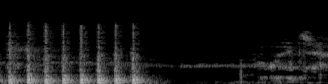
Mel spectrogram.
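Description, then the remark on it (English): A man knocks a quick, even run of about eight loud knocks on a wooden cabin door, followed by a lull and faint creaking and shuffling. “As he waited for the door to open, Jim looked over his shoulder nervously. Then he knocked again.”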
